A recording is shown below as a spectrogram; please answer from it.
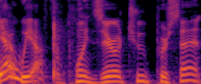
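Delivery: excited bank clerk voice, high, loud, bright, eager.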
